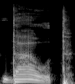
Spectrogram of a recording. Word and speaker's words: doubt: El verbo dudar en el presente de inglés es doubt. La o se pronuncia como una a normal y la b no se pronuncia.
